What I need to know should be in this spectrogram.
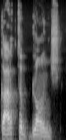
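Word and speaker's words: carte blanche: they these countries are experiencing Keta next is K blanch K blanch it's pronounced K blanch K basically means card but here it means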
